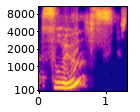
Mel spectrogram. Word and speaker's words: Sleuths??!?: in general and also SLO and it's required to pronounce yeah you have to pronounce it like that punctuation is included it's not a suggestion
